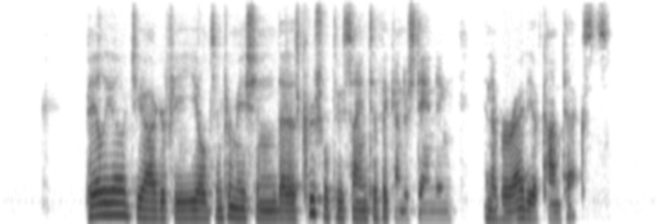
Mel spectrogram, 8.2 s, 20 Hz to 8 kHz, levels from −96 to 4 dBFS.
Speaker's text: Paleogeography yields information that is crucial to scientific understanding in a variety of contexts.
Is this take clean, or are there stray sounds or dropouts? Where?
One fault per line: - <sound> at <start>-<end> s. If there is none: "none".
none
